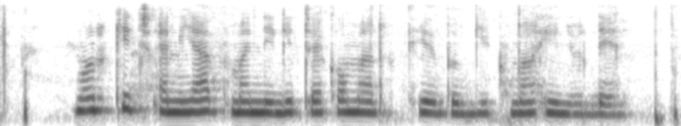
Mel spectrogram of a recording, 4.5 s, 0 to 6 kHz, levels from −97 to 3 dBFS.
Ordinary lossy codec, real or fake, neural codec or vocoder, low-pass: none; fake; codec, 16 kHz, 4 kbps, FunCodec, trained on Chinese and English, 50 frames a second; 5.4 kHz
